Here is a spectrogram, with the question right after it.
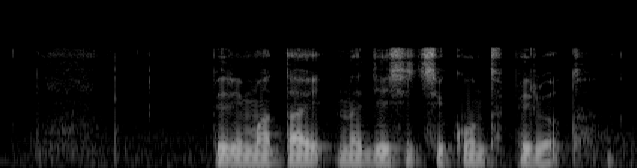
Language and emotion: Russian, neutral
